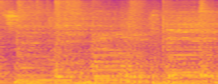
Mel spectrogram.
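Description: Live rock band playing through a PA, with electric guitars, keyboard and drum kit, and a man singing into a microphone.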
